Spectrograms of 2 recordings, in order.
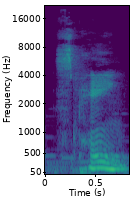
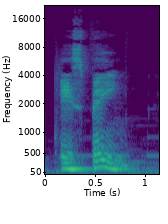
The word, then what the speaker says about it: Spain: Y además, así, nos esforzamos, que nos cuesta mucho a los españoles pronunciar la S al principio de palabra, que no decimos Spain, que decimos Spain, que esa E no está ni aquí ni en la China.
